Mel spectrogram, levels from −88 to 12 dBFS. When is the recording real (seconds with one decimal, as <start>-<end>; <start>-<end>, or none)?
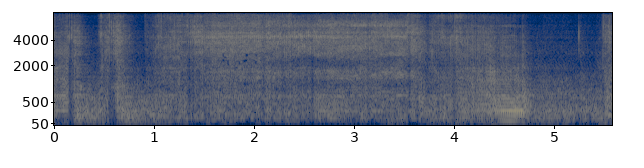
1.5-2.1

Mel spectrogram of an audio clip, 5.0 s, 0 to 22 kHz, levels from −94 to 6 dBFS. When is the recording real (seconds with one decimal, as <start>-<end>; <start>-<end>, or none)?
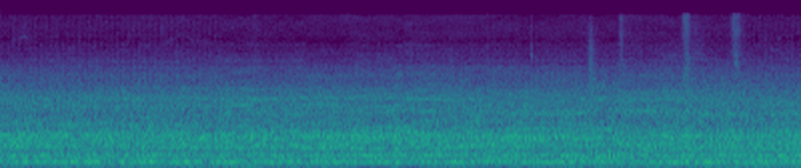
0.0-1.4; 4.4-5.0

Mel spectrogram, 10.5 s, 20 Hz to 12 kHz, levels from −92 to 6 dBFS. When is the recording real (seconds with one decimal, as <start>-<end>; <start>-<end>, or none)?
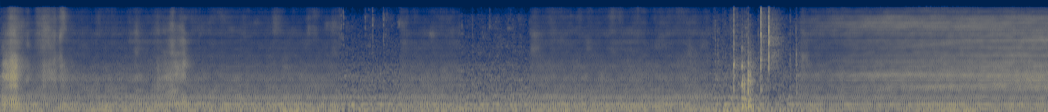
3.4-4.0; 4.6-5.3; 7.1-8.0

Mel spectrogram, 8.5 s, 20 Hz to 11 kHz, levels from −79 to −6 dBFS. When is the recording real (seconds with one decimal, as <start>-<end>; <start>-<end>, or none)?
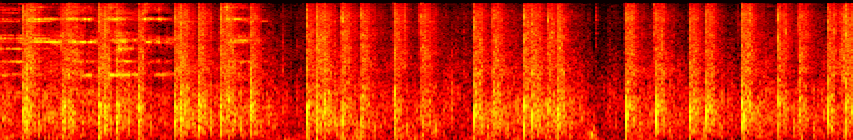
0.0-0.5; 2.6-3.4; 4.4-8.5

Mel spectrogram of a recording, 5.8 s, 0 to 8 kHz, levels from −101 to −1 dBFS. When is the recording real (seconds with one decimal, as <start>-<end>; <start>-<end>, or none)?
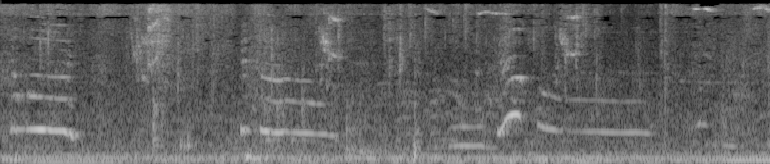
0.0-5.8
